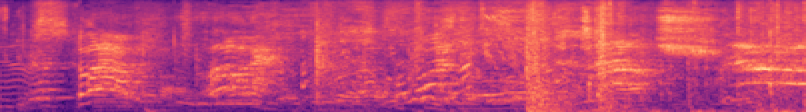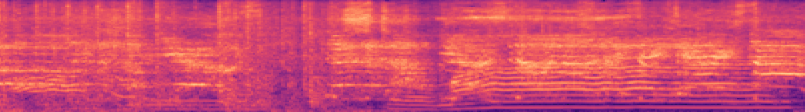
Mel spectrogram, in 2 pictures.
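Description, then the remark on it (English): A door slams shut once, a loud, sharp thud partway through, as a man closes the door and holds it shut to keep singing at a professor; voices and warbling, off-key singing carry on before and after the bang. “He like closes the door and holds it closed so he can keep singing it at the professor, who is like going apoplectic.”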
